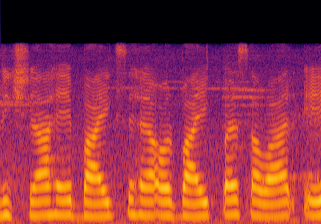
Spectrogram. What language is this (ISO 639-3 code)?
hin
